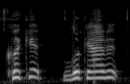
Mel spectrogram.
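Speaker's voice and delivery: high, loud chirpy voice for a web button. Pretend. Host playfully voicing the website link for her viewers, high and loud. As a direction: squeak it brightly like a cheerful button begging to be clicked. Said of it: "where it says".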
